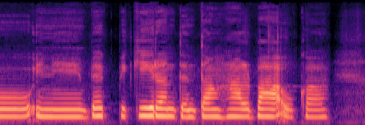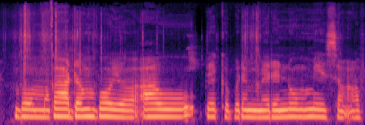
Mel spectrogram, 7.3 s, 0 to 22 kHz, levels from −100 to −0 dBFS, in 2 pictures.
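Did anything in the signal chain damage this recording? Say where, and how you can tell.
Yes. Damaged data in the compressed stream corrupted a few frames, so the decoder misread them and had to search for the next valid frame header to regain sync. It is heard at 4.14 to 4.19 s as a brief garbled burst in the speech.

At 6.07 s the sound skips: a few tens of milliseconds vanish and the two sides are butted together with no gap. This is likely audio missing between chunks at the buffer stage, where a piece was dropped while one 2.5 s chunk closed and the next opened.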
